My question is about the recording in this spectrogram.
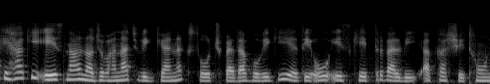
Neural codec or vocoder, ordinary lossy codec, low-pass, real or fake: codec, 16 kHz, about 1 kbps, DyCAST, with the encoder's durations; MP3, 64 kbps; 7.2 kHz; fake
